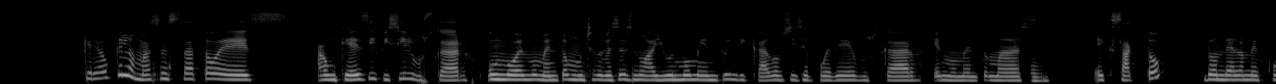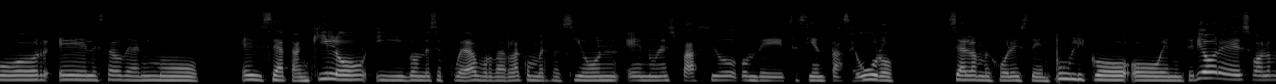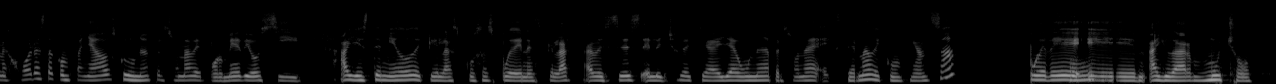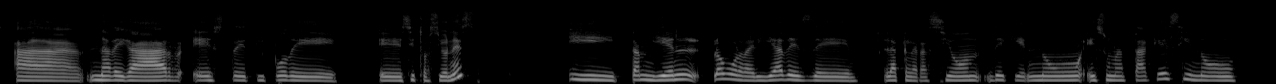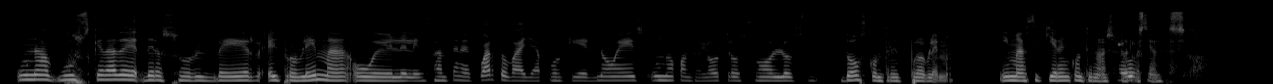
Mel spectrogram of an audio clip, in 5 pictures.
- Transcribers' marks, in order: none
- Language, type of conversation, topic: Spanish, advice, ¿Cómo puedo manejar un conflicto de pareja cuando uno quiere quedarse y el otro quiere regresar?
